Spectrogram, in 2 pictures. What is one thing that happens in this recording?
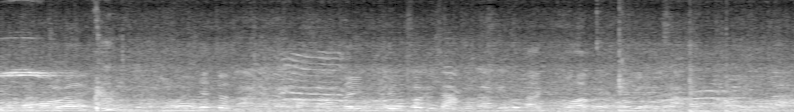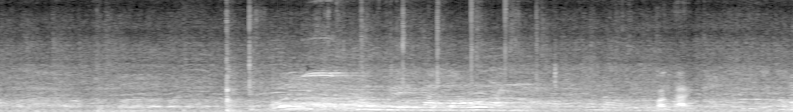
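A ball is struck with sharp thuds.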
